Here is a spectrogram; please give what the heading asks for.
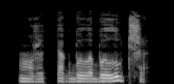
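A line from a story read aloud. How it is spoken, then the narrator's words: Angry reply. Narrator (Russian): зло ответил Фэш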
